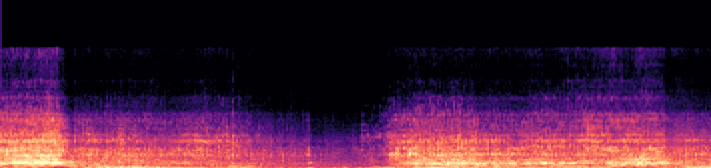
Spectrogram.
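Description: Demolition derby compact cars' engines revving hard, pitch climbing and falling. The revving eases off about two seconds in and surges again about a second later.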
